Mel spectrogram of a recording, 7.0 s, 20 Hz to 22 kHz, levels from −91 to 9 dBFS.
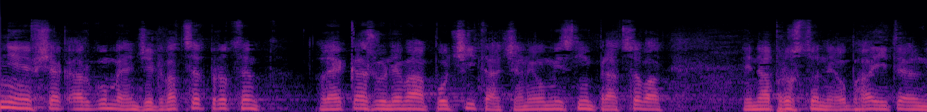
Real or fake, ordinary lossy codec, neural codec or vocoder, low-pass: real; AAC, 32 kbps; none; 10.8 kHz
